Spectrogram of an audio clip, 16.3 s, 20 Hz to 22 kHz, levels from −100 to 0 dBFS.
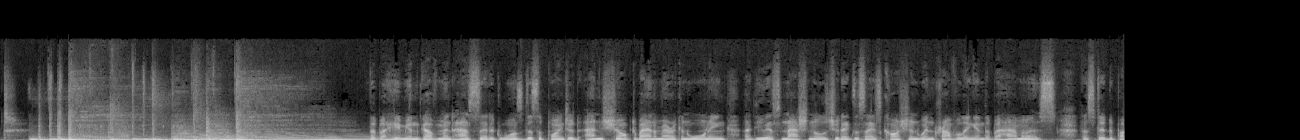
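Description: At 12.79 s there is a brief stutter. This is a repeated frames fault. A short run of compressed frames, about 46 ms long, plays one extra time. That length fits two frames of a typical codec. The decoder simply plays the same slice again. The audio runs 46 ms longer than it should.

At 14.04 s the sound cuts out mid-flow. This is an audio dropout to silence. The gap is dead silence, with no room tone underneath. It never recovers and lasts to the end. The input was likely lost, perhaps through a dropped link or a mute, while the recorder kept writing silence. Whatever happened after 14.04 s is gone.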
